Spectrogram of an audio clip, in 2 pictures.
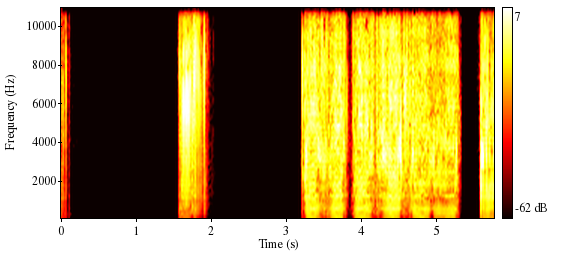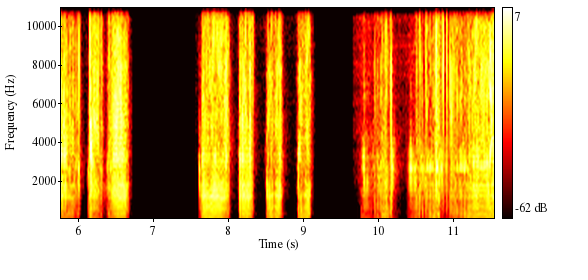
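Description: Comedic fart sound effects from a meme audio track: a string of pitched, wavering farts, some short and some drawn out.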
